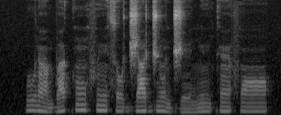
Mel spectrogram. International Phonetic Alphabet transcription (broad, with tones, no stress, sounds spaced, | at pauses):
u˧ ɾ ã˨ b a˨˦ k ũ˦ f ĩ˦ s o˧ d͡ʒ a˦ d͡ʒ ũ˦˨ d͡ʒ e˨ n ĩ˧ k ɛ̃˦ f ɔ̃˦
